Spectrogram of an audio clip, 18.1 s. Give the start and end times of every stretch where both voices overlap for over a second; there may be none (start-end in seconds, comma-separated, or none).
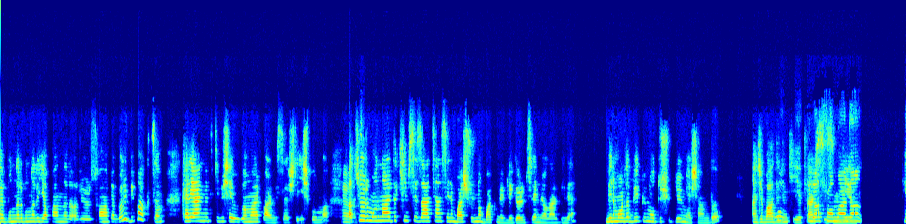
15.5-17.2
